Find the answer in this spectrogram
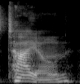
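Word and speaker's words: Taillon: and I'm also seeing I'm working on my pronunciation it's tyion sorry sorry Jameson uh but yeah definitely trying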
